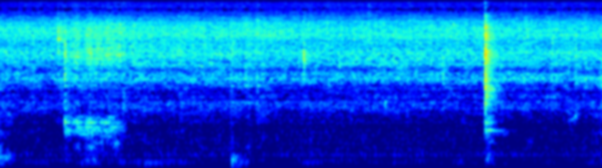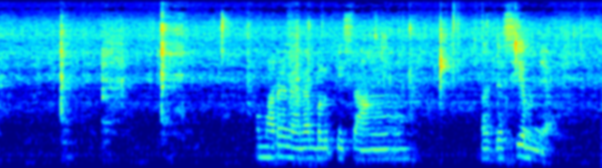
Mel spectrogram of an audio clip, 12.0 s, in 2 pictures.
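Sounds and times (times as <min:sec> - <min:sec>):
fritters sizzling in hot oil: 0:00.0 - 0:12.0.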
